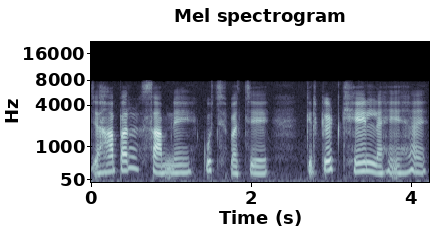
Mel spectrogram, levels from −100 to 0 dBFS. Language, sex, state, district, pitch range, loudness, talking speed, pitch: Hindi, female, Uttar Pradesh, Lucknow, 185-240 Hz, -20 LUFS, 130 wpm, 215 Hz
